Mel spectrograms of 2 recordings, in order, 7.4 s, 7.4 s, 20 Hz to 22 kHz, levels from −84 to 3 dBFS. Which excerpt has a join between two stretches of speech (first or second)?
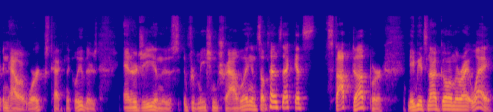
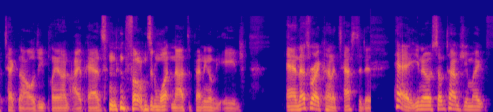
second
